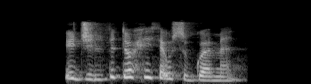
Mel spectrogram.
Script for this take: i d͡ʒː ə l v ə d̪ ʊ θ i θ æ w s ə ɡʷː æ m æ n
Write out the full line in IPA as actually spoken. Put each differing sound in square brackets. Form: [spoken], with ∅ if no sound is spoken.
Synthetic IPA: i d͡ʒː ə l v ə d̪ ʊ [ħ] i θ æ w s ə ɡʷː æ m æ n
